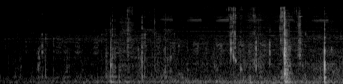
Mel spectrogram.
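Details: Scattered clattering and knocking handling noises over a low background murmur, with no animal voice.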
